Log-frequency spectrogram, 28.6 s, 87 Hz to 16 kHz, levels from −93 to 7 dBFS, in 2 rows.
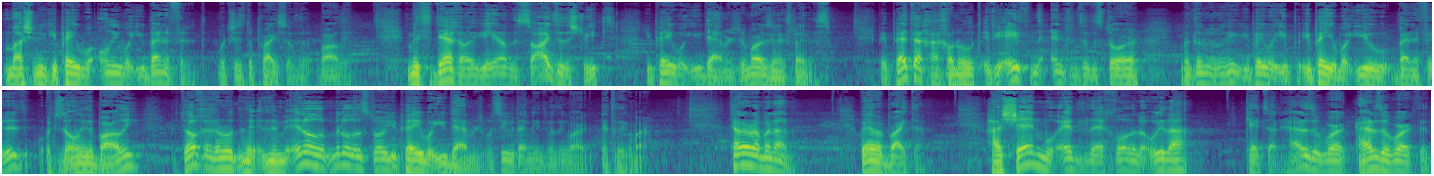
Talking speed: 190 wpm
